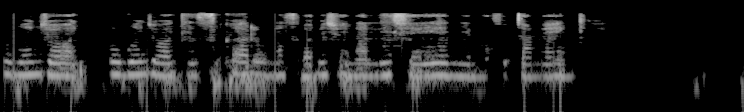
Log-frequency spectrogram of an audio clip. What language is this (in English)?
Swahili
